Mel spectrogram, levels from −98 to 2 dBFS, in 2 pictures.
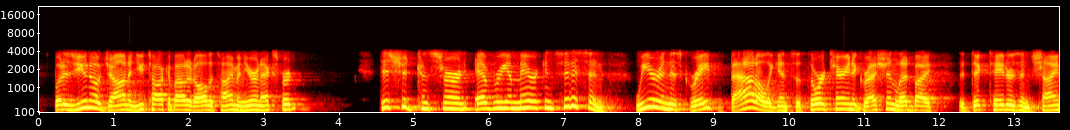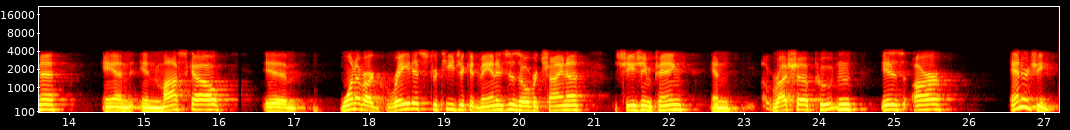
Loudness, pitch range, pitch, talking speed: -19 LUFS, 165-200 Hz, 180 Hz, 130 wpm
